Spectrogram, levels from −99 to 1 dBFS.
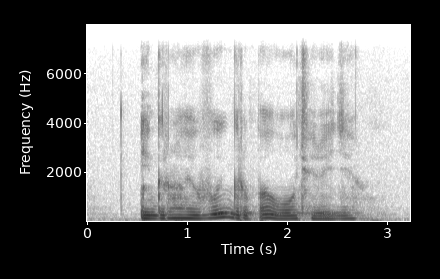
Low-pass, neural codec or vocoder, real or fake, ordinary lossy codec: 7.2 kHz; none; real; none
